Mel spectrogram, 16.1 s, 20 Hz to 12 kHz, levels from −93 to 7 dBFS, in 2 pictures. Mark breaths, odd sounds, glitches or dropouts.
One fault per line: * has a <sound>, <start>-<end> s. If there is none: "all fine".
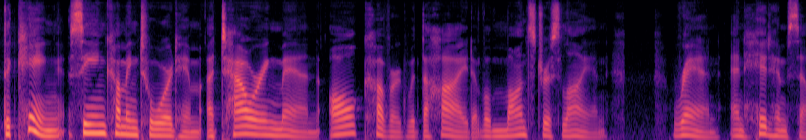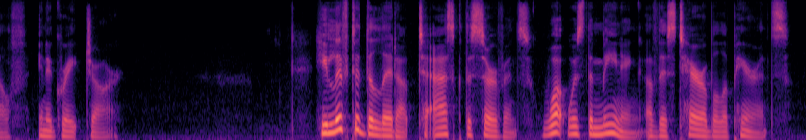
all fine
